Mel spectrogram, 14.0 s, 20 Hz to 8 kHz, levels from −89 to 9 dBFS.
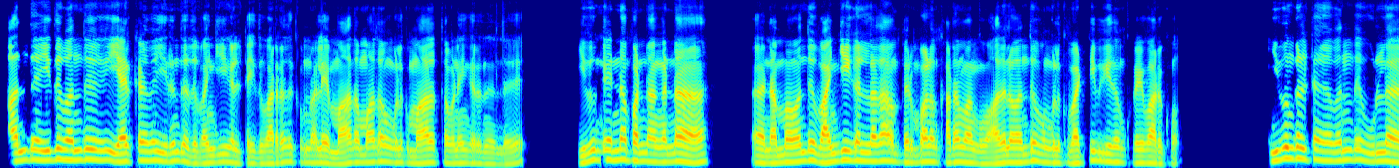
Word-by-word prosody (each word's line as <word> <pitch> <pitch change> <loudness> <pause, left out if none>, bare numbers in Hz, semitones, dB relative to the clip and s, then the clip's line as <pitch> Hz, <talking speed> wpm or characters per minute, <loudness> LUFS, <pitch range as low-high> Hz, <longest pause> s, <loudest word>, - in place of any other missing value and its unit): அந்த 165 +4 0 0.2
இது 180 +3 -1
வந்து 170 +2 0 0.3
ஏற்கனவே 160 +3 +1
இருந்தது 145 -5 -2
வங்கிகள்ட்ட, 120 -1 -2
இது 105 - -7
வர்றதுக்கு 125 +4 -2
முன்னாலேயே 120 -2 0
மாதம் 120 +4 0
மாதம் 130 +2 0
உங்களுக்கு 125 -2 -4
மாதத் 120 +1 +1
தவணைங்கறது 110 -2 -3
அது. 95 +1 -7 0.7
இவங்க 165 +4 -2
என்ன 180 +2 +1
பண்ணாங்கன்னா, 140 -1 +3 0.7
அ - - +2
நம்ம 125 +3 +2
வந்து 155 +3 0
வங்கிகள்ல 150 +2 +3
தான் 140 - +1
பெரும்பாலும் 130 +2 0
கடன் 130 +2 +1
வாங்குவோம். 105 -3 -1
அதுல 125 +2 +2
வந்து 135 +5 -1
உங்களுக்கு 120 -2 -3
வட்டி 115 +8 -1
விகிதம் 135 -4 -2
குறைவா 115 -1 0
இருக்கும். 105 - -8 1.0
இவங்கள்ட்ட 190 -1 +1 0.2
வந்து 175 +2 -2
உள்ள 150 +1 -1
130 Hz, 155 wpm, -23 LUFS, 115-155 Hz, 1.0 s, பண்ணாங்கன்னா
